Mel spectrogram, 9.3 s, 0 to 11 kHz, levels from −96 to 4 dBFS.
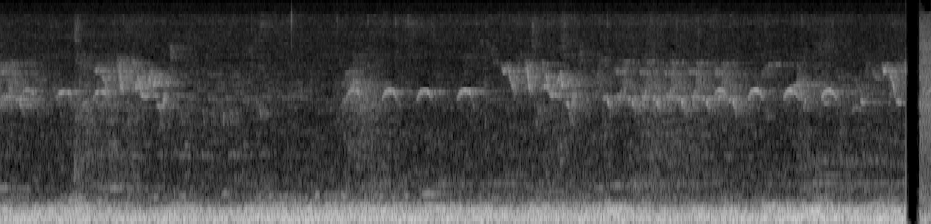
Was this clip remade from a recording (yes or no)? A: no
